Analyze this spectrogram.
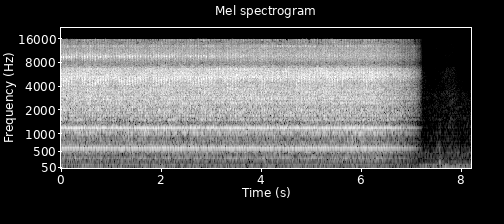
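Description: Mini lathe running under power feed: a steady whirring with a constant whine, stopping abruptly about seven seconds in.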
